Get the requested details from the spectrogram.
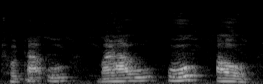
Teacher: जिन स्वरों के उच्चारण में ओष्ठ वृत्तमुखी या गोलाकार हो जाता है उन्हें वृत्तमुखी स्वर कहते हैं।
